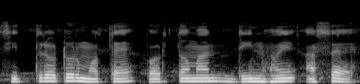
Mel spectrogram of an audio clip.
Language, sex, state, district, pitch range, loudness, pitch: Assamese, male, Assam, Sonitpur, 130-145 Hz, -14 LUFS, 135 Hz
